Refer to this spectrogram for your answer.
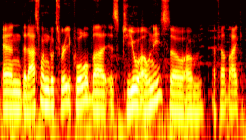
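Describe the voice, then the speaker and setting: This half-French streamer, raised German-speaking with German as his first language, rambles through casual live-stream chat while gaming, with plenty of ums, restarts and "right?" checks. His gravelly mid-range voice is a little mellow and measured in pace, with faint music in the background.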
